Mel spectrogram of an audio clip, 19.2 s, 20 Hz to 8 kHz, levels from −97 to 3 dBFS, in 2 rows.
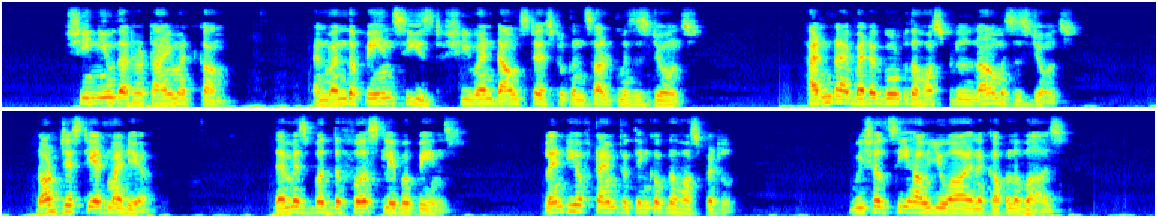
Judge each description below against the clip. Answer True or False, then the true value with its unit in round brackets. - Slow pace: False (185 wpm)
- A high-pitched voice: False (135 Hz)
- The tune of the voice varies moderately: True (3.1 semitones)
